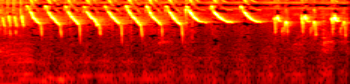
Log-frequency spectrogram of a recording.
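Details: Canary song used as a lure for other canaries: loud sweeping downslurred whistles repeated about four a second, closing with a few sharp chips.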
